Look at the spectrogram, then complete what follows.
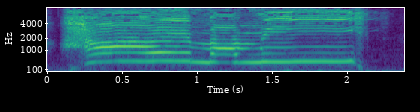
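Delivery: put-on acted, very high, top-of-the-lungs drunken shout, drawn-out "hi". Retelling calling out to her mom over the phone while drunk, retelling a drunken yell. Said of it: "at the top of my lungs".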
